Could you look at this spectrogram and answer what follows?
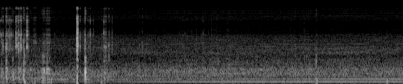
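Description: Sharp metallic clicks of zipline gear in the first second, then a steady low hum from about a second in: a trolley pulley running along the steel zip cable.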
